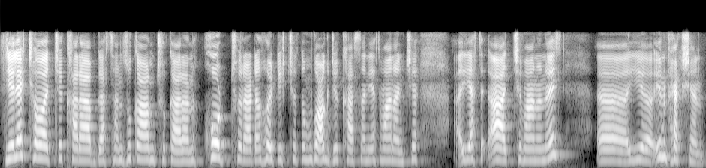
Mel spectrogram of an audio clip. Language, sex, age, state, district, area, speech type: Kashmiri, female, 30-45, Jammu and Kashmir, Anantnag, rural, spontaneous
